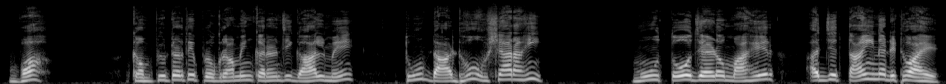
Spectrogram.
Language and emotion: Sindhi, surprised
